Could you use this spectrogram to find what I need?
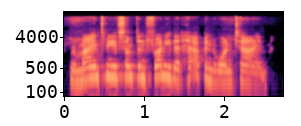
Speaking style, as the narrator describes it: Pete went on, raising his voice over the sound of the wind

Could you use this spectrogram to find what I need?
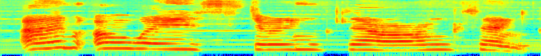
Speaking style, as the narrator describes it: moaned the young bride

